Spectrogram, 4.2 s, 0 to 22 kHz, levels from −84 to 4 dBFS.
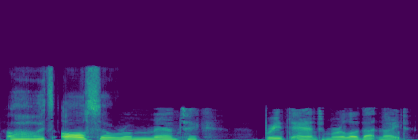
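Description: At 1.18 s the adaptive stream switches to a lower bitrate and stays there to the end. The sound points to a drop from a fairly generous AAC encoding to a very lean one, around 16 kbit/s. From that moment the speech loses everything above about 5.1 kHz, so sibilance and air vanish abruptly, and codec artefacts become more audible. The change is instant, with no gap or pause at the switch.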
